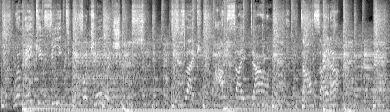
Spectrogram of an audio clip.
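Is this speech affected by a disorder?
No.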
